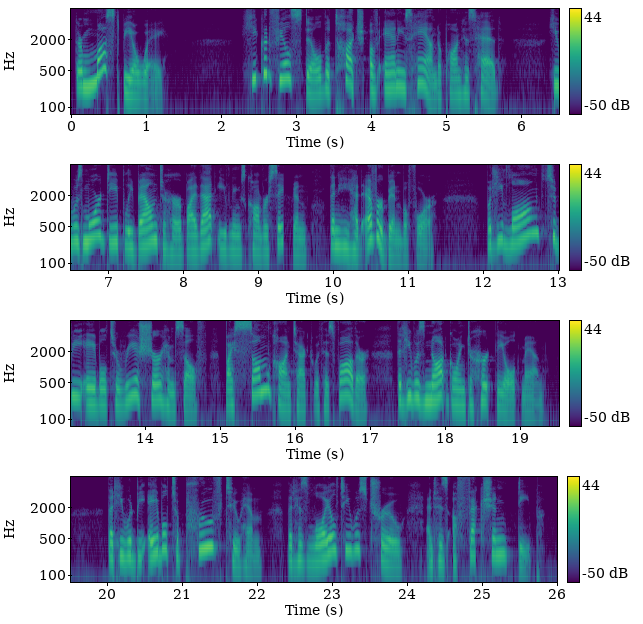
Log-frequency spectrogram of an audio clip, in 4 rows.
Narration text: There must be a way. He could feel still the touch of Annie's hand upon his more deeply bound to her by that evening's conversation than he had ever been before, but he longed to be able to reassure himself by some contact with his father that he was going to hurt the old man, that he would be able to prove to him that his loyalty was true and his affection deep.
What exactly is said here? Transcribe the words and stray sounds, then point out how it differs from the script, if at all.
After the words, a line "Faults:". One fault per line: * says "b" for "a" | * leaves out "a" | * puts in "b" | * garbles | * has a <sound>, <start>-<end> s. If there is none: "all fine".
There must be a way. He could feel still the touch of Annie's hand upon his head; he was more deeply bound to her by that evening's conversation than he had ever been before, but he longed to be able to reassure himself by some contact with his father that he was not going to hurt the old man, that he would be able to prove to him that his loyalty was true and his affection deep.
Faults:
* puts in "head he was"
* has a dropout, 9.3-9.5 s
* puts in "not"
